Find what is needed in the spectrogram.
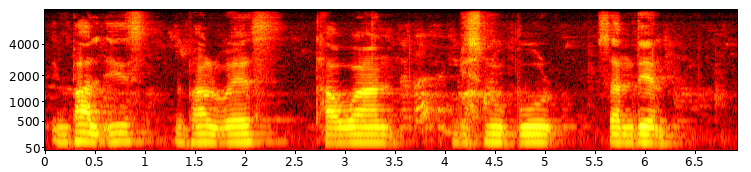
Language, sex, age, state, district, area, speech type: Manipuri, male, 18-30, Manipur, Thoubal, rural, spontaneous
